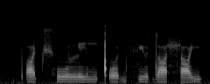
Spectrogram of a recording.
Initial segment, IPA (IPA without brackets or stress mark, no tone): pʼ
